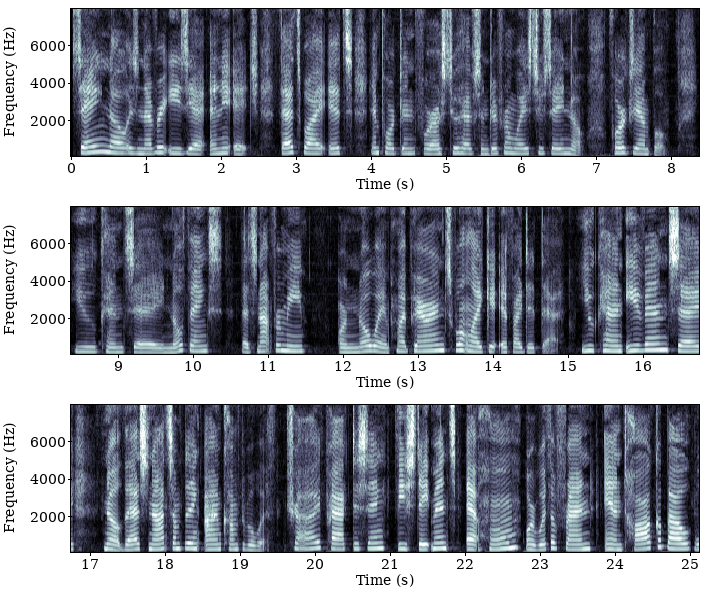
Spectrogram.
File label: Announcement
